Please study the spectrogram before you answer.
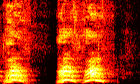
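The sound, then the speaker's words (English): A dog barks three times in quick succession, loud, with a short pause after the first bark and the last two running together. No one speaks. “Get that dog out of there. We're not taking that dog.”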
